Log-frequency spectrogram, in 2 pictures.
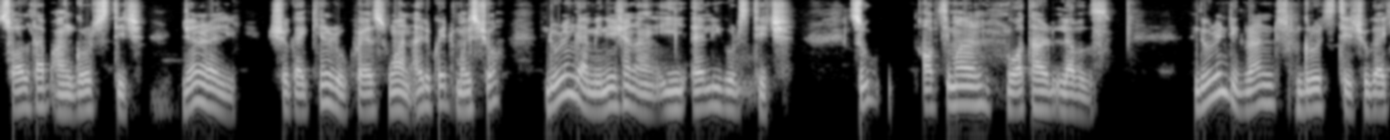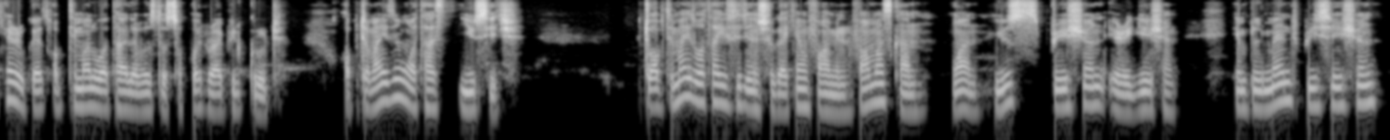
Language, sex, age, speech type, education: Hausa, male, 30-45, spontaneous, tertiary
